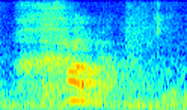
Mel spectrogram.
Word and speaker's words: Gouda: we only make gaura cheese in holland we pronounce it as haga the red is the natural yellow is the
